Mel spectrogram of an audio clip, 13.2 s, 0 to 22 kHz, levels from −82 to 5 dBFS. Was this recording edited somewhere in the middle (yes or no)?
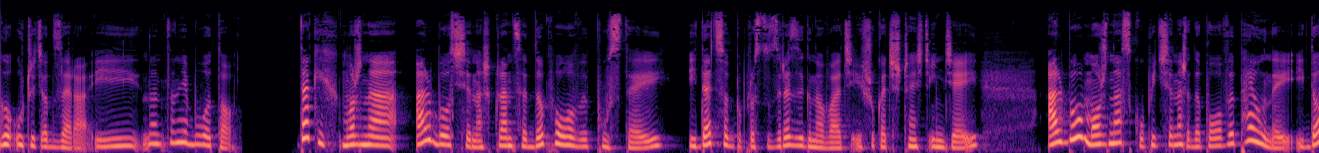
yes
